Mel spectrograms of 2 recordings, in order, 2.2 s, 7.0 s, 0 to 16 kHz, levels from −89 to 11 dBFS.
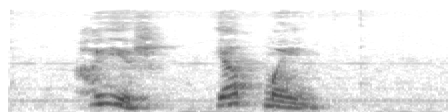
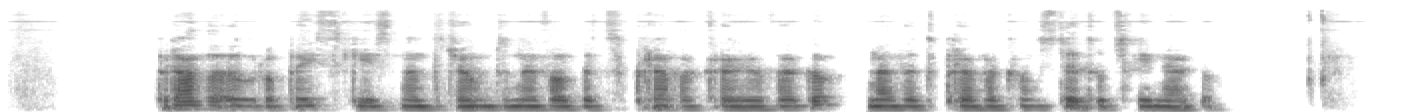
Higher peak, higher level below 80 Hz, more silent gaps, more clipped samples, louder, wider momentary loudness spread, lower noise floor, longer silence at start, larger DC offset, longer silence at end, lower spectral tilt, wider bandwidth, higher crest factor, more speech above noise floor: second, -12 dBFS vs -6 dBFS; second, -70 dBFS vs -54 dBFS; second, none vs 6.21-6.52 s; neither; about the same, -28 LUFS vs -28 LUFS; about the same, 12 LU vs 13 LU; about the same, -63 dBFS vs -64 dBFS; second, 0.4 s vs 0.8 s; neither; first, 0.65 s vs 0.4 s; about the same, -6.5 dB/octave vs -7.5 dB/octave; about the same, 11.5 kHz vs 11.5 kHz; about the same, 18 dB vs 22 dB; about the same, 37 dB vs 36 dB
